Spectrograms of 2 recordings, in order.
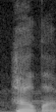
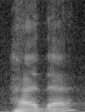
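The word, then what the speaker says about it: هذا: Hadza meskipun tidak ditulis seperti ini. Jadi hadza meskipun tidak ditulis seperti ini tapi bacanya tetap panjang.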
